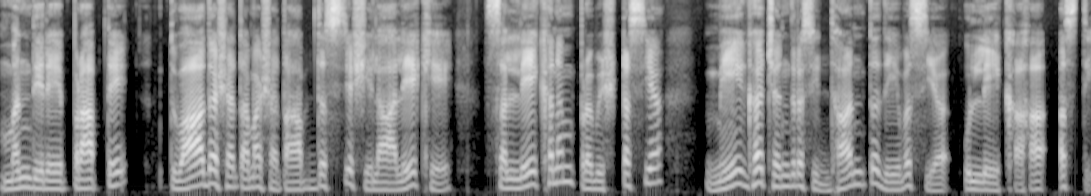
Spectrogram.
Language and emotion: Sanskrit, neutral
